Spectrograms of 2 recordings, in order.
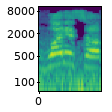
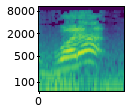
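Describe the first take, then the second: First: All three words are said in full. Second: The middle word is dropped entirely. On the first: "no more what is up" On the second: "It's what up"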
